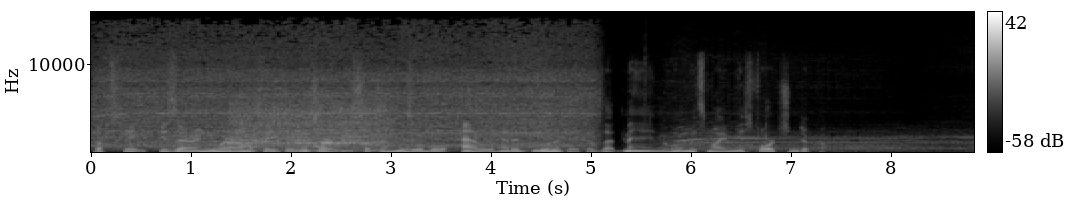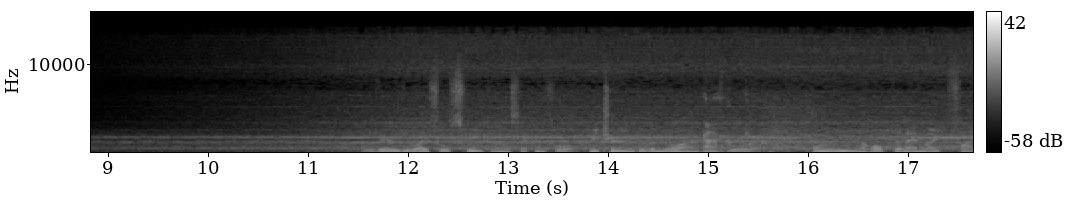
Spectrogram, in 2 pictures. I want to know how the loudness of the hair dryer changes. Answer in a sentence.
The volume of the hair dryer goes down, then up.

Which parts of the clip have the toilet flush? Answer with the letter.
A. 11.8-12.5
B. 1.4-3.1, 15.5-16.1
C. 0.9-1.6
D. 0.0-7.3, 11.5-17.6
B.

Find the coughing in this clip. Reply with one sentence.
You can hear the coughing from 14.9 to 15.6 s.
